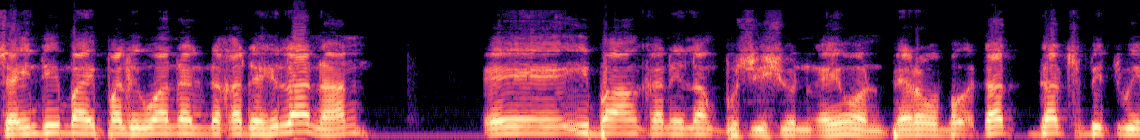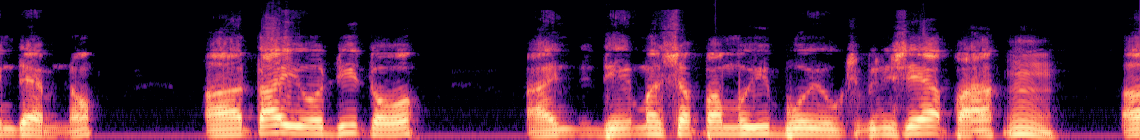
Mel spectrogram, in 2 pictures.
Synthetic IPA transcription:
sɐhɪnd̪imɐʔɪpɐlɪwaːnɐɡ̚nɐkɐd̪ɐhɪlaːnɐn | ʔɛʔɪbaʔɐŋkɐnɪlaŋpʊsɪʃjonŋɐjo̞npɛːɾo̞bd̪at̪̚d̪at̪sbɪt̪wind̪ɛmno̞ | ʔaːt̪aːjo̞d̪iːt̪o̞ | ʔahɪnnd̪imansɐpɐmʊibʊjoɡ̚sɐbɪnɪsɐjaʔpɐ | ʔa

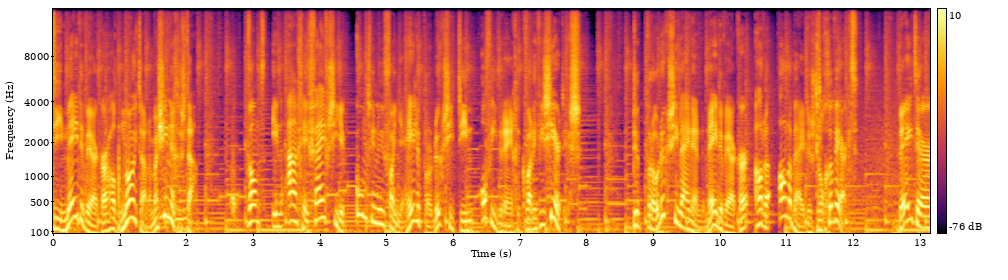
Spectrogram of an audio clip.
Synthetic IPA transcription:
d̥imejdəʋɛ̰ɹkəɹɦɑtnoːjta̰ːndəmaʃinəχəsta̰ːn | ʋɑntɪnaːχevɛjfsijəkɔntinyvɑnjə̰ɦejləpro̰wdɵksitimɔfidəɾḛjnχəkʋaːlifisɪːɹtɪ̰s | d̥əprowdɵksilɛjnɛ̰ndəmejdəʋɛ̰ɹkəɹɦɑdəɑləbɛ̰jdɵsnɔχːəʋɛ̰ɹk̚tbejtəɹ

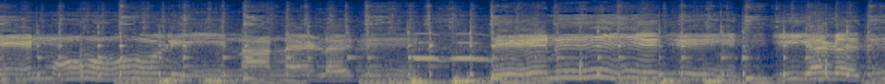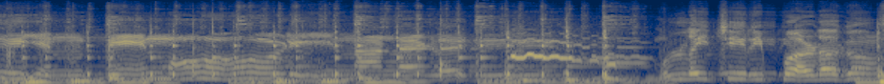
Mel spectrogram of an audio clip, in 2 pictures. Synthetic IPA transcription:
eːnmoɭinaːnɐɭɐɣɯ | t̪eːnɯɣɯɪjɐɻɐɣɯɛnt̪eːnmoːɻinaːnɐɻɐɣɯ | mʊɭːɐɪt͡ʃːɪɾɪpːɐɻɐɣɯm

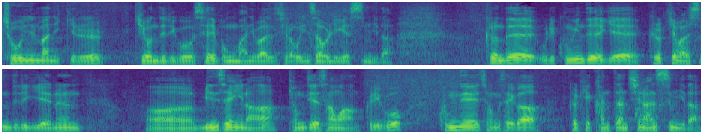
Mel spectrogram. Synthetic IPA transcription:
t͡ɕoɯɲiɭmaɲik͈iɾɯɭ | kiwʌndɯɾiɡosʰe̞boŋmaɲibadɯɕʰiɾaɡoinsʰaoʎːiɡe̞s͈ɯmɲida | kɯɾʌnde̞uɾikuŋmindɯɾe̞ɡe̞kɯɾʌkʰe̞maɭs͈ɯmdɯɾiɡie̞nɯn | ʌminsʰe̞ŋinakjʌŋd͡ʑe̞sʰaŋɦwaŋkɯɾiɡokuŋne̞t͡ɕʌŋsʰe̞ɡakɯɾʌkʰe̞kant͈ant͡ɕʰinans͈ɯmɲida

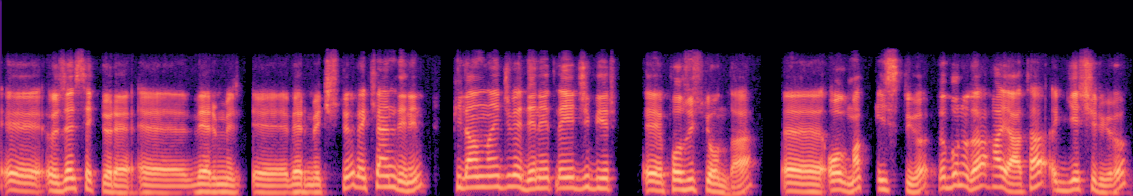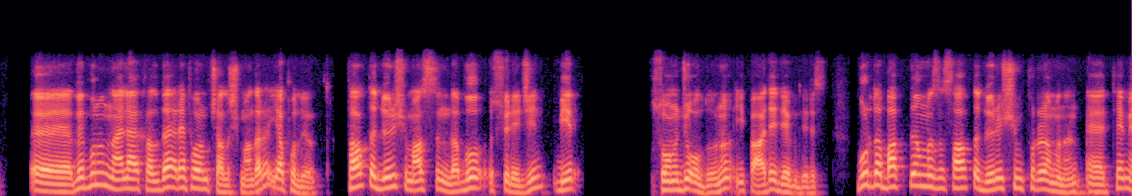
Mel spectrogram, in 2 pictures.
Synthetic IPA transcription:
ø̞zælʲsɛc̚t̪ʰø̞ɾɛvɛɾmɛvɛɾmɛci̥st̪ʰijo̞vɛcʰɛnd̪inin | pʰilʲanlˠajad͡ʒɯvɛd̪enɛt̪lʲe̞jed͡ʒibiɾː | pʰo̞zisjo̞nd̪a | ɯʔo̞lˠmak̚ist̪ʰijo̞vɛbunud̪aɦajaːt̪ʰaɟe̞t͡ʃʰiɾijo̞ | vɛbununlˠaːlʲaːkʰalˠɯd̪aɾefo̞ɾmt͡ʃʰalˠɯʃmalˠaɾɯjapʰɯlˠɯjo̞̰ | salˠk̚lˠad̪ø̞nyʃymaslˠɯnd̪abusyɾe̞d͡ʒinbiɾ | so̞nud͡ʒuo̞lˠd̪uːnuʔifaːd̪ed̪e̞bilʲiɾiz̥ | buɾd̪abak̚t̪ɯːmɯzd̪asalˠk̚t̪ˠad̪ø̞nyʃympɾoɾamɯnɯnːt̪ʰem

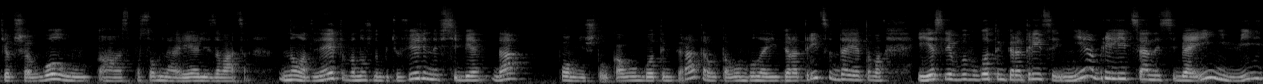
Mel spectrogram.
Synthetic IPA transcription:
tʲefʂɨjəvɡo̞lˠəvʊəspɐso̞bnəɾʲɪɐlʲɪzɐvat̪sə | no̞d̪lʲɐɛt̪əvənuʐnəbɨtʲʊvʲeɾʲɪnːɨfsʲɪbʲe̞d̪a | pomnʲɪtʲʂt̪o̞̰ʊkɐvoɡo̞t̪ɪmʲpʲɪ̰ɾat̪əɾəʊt̪ɐvo̞bɨlˠaɪmʲpʲɪɾɐt̪ɾʲit̪sɨd̪ʲɐɛt̪əvəjesʲlʲɪvɨvɡo̞t̪ɪmʲpʲɪɾɐt̪ɾʲit̪sɨnʲɪɐbɾʲɪlʲit̪sɛnːəsʲɪbʲainʲɪvʲidʲɪ

